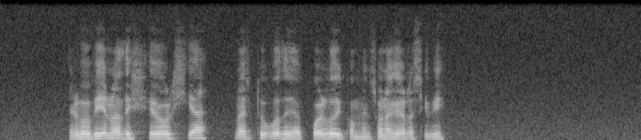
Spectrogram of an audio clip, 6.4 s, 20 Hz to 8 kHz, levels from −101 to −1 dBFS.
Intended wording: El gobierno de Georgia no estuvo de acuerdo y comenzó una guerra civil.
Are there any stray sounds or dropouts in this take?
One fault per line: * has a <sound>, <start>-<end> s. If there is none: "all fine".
all fine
